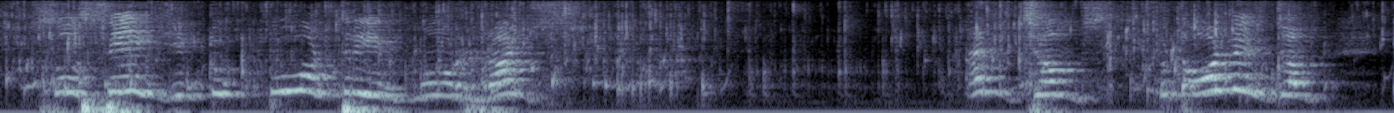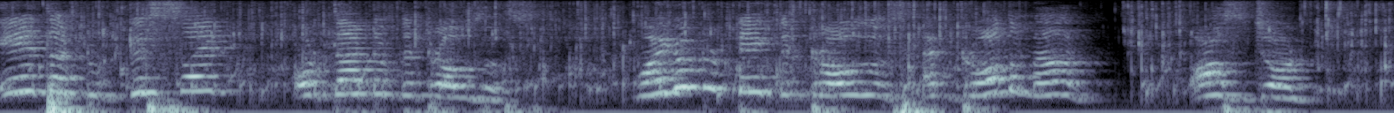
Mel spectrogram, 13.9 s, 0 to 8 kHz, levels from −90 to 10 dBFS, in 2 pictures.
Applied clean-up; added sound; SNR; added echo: none; Drip / Trickle, dribble / Bathtub (filling or washing); 16 dB; reverberation time 0.3 s.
